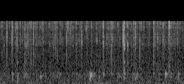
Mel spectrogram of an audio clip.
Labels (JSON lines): {"label": "ambient", "recorder": "HydroMoth"}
